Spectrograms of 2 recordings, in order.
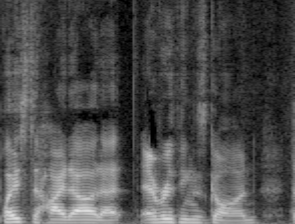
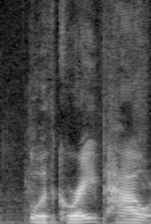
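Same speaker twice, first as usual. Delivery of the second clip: ordinary delivery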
